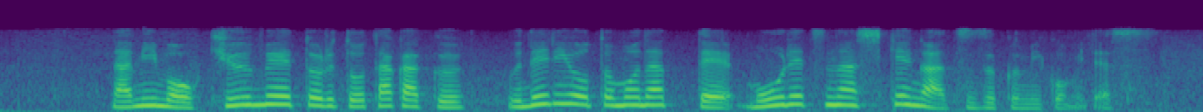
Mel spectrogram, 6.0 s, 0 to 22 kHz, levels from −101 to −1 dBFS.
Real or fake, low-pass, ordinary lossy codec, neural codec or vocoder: real; 7.2 kHz; Opus, 24 kbps; none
